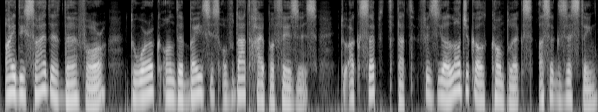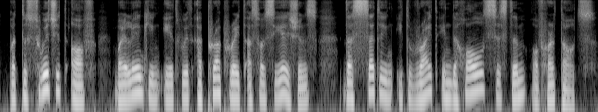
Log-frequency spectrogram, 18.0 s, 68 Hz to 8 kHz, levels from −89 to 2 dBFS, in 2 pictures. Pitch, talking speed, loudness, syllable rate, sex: 125 Hz, 135 wpm, -20 LUFS, 4.2 syllables/s, male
